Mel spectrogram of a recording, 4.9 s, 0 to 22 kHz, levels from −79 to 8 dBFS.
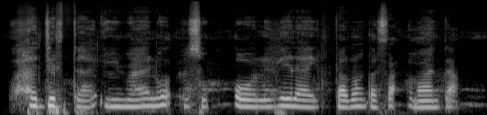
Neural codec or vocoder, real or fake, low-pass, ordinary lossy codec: codec, 44.1 kHz, 3.4 kbps, Pupu-Codec; fake; none; none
